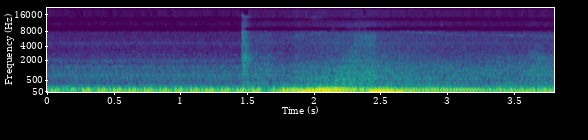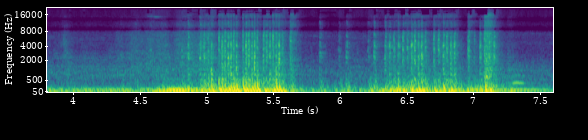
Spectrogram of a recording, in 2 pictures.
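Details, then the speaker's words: 1967 Mercury Park Lane, 410 Ford FE engine, cold start attempt on jumper cables: sluggish, uneven slow cranking, then a couple of short catches that die immediately; battery is dead, and spark output may also be inconsistent. "Just shortly. Just a very short time that it ran. But all right. Well, that's a no-go. I guess we will. Well, that battery's certainly toast, so we're gonna have to charge that"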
